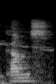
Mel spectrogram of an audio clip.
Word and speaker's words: comes: đây có chữ Comes chữ s chữ s ở đây chúng ta đ Z Ok nếu không đ âm Z thì chúng ta phát âm S he comes from he Comes Comes Comes nework ok Com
